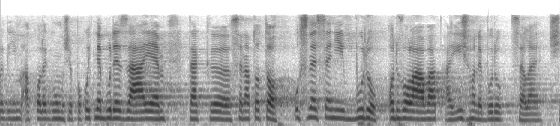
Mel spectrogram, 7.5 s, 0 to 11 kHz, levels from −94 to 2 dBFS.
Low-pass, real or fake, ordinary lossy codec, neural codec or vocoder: 7.2 kHz; real; AAC, 48 kbps; none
